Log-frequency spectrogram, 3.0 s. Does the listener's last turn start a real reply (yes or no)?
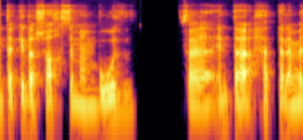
no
